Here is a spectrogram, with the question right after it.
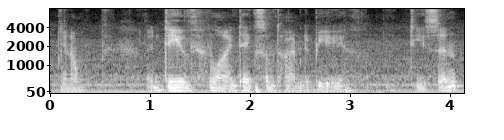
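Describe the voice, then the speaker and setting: At a fairly slow pace, a man with an American accent talks in an animated tone. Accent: drops T sounds. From Utah. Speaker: sports podcaster. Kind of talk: casual solo sports commentary. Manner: animated, rambling asides.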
